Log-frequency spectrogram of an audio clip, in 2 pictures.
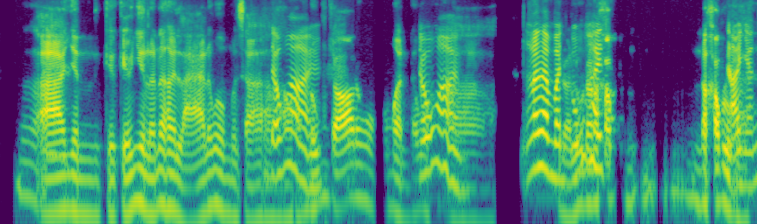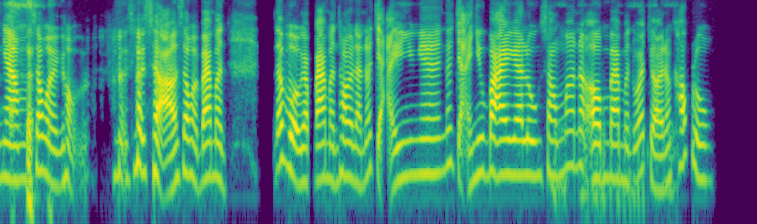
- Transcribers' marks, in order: tapping; other noise; chuckle
- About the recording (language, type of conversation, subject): Vietnamese, podcast, Bạn có thể chia sẻ một kỷ niệm vui với thú nuôi của bạn không?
